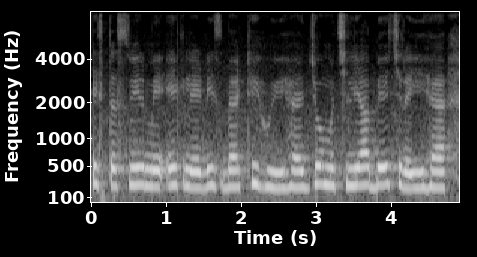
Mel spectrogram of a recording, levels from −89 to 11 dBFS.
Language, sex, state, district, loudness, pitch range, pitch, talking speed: Hindi, female, Uttar Pradesh, Saharanpur, -11 LUFS, 210-240 Hz, 230 Hz, 160 wpm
